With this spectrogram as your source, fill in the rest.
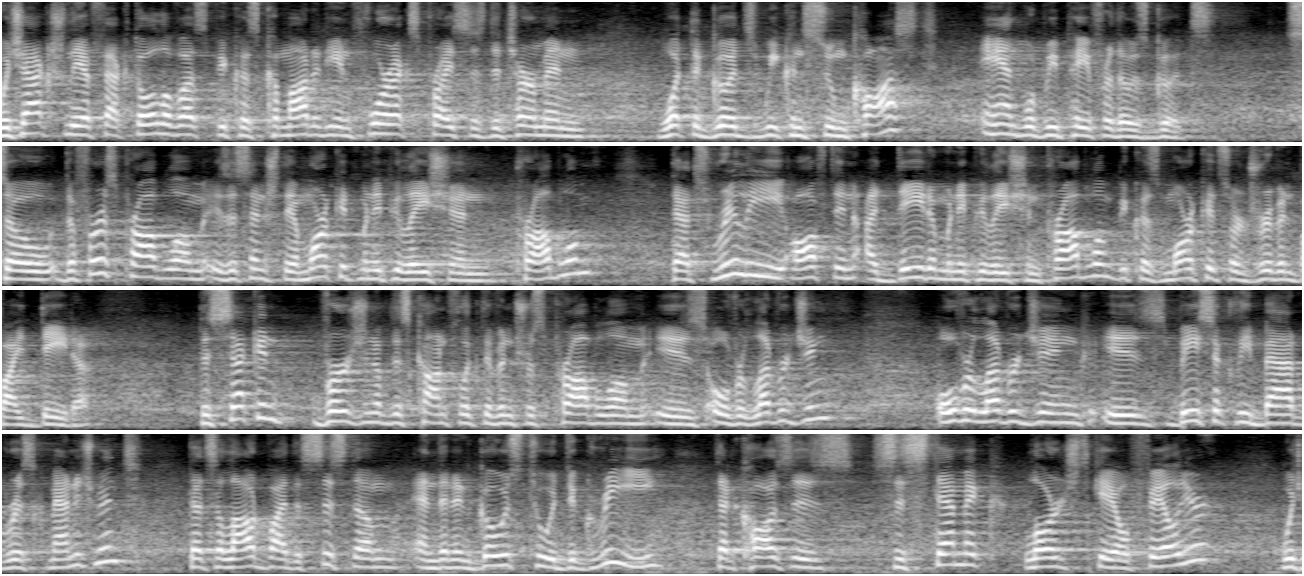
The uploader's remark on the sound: A Consensus 2023 panel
